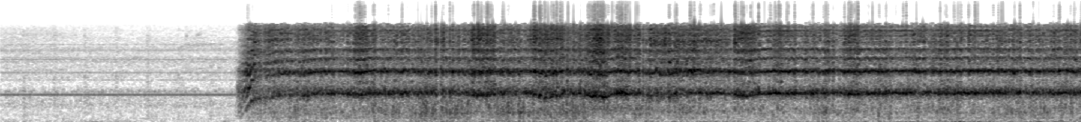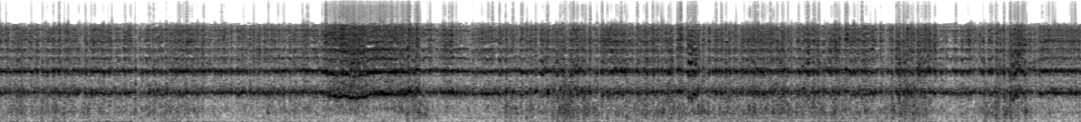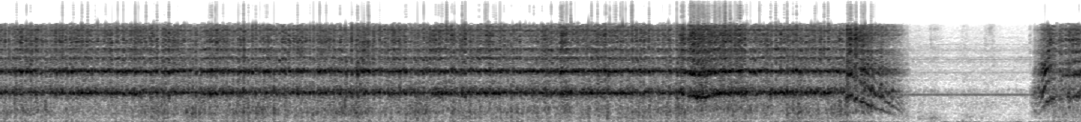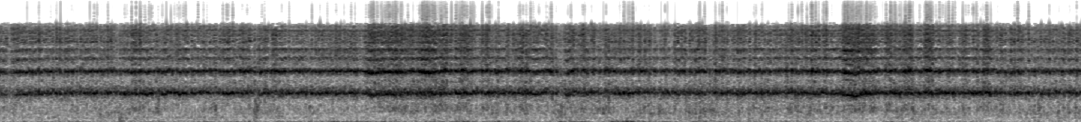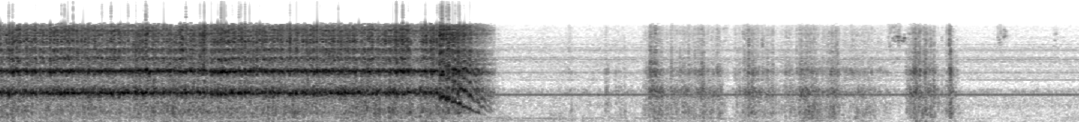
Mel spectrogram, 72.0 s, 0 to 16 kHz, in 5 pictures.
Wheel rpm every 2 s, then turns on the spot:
0, 50, 220, 220, 220, 230, 230, 230, 230, 230, 230, 230, 230, 240, 230, 230, 230, 230, 230, 230, 90, 90, 230, 230, 230, 230, 230, 230, 230, 230, 230, 210, 10, 20, 20, 10.
66-72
